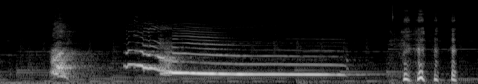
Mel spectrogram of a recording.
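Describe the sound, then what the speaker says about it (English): A dog in the video game Dragon Age II gives a short sniff-like huff, then a long drawn-out whining howl, followed by three quick sharp barks. "I mean, he's just being a dog."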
